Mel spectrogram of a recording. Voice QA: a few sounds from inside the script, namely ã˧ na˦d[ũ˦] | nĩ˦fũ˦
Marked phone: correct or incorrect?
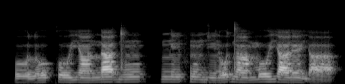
correct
